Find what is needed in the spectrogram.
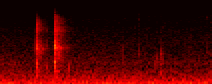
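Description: Two quick sharp clicks close together, then a faint steady low hum.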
